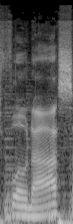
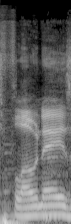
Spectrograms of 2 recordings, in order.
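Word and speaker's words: Flonase: My three-year-old calls flown flonas. I don't even know what that is, honestly. Mommy's special nose medicine. And now my neighbor thinks I do cocaine. Okay, apparently it's pronounced flonese and it's just allergy relief medicine.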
